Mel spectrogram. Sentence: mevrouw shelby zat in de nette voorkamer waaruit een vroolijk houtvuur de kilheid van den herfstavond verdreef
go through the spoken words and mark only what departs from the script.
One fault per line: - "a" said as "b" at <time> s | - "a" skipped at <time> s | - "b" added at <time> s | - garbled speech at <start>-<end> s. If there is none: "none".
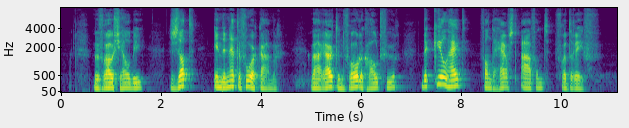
none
